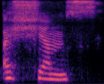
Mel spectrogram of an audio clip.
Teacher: شین پر شدہ ہونے کا مطلب یہ ہے کہ اس میں ایک لام کا ادغام ہو گیا، لام مرج ہو گیا اس کے اندر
